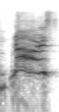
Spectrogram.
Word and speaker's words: Narz: Phonetically it's supposed to be Narz, but I would destroy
